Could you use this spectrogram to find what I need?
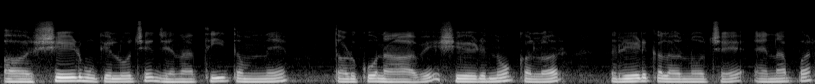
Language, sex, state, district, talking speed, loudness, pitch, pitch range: Gujarati, male, Gujarat, Gandhinagar, 130 wpm, -17 LUFS, 135 Hz, 125-150 Hz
